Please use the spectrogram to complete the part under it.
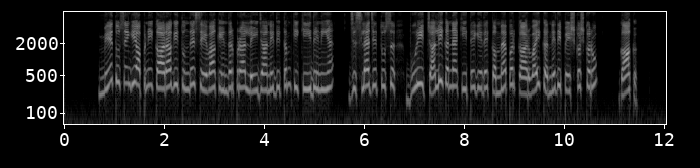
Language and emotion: Dogri, disgusted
